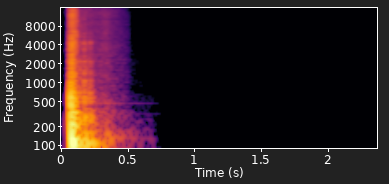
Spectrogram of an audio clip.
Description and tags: Varied hits on materials in my basement - cardboard boxes, a treadmill, wooden table, etc...most of the sounds from this pack were extracted from a recording of me striking said objects with my palm.
Because of proximity effect, I found some of these to be useful for the sound of an object hitting the ground.
noise, wood, foley, floor, tap, tall, 2x4, thud, drop, thap, impact, ground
